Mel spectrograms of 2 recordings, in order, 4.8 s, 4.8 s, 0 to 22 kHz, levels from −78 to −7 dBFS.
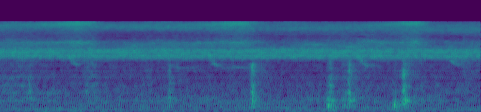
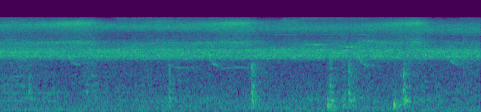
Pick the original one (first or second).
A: second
